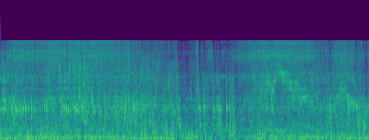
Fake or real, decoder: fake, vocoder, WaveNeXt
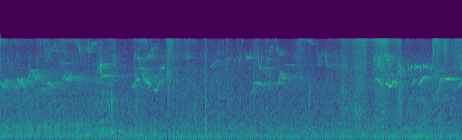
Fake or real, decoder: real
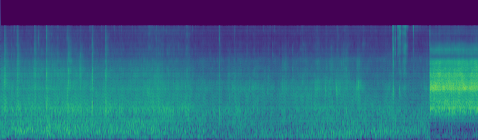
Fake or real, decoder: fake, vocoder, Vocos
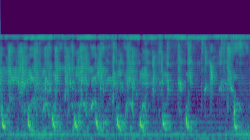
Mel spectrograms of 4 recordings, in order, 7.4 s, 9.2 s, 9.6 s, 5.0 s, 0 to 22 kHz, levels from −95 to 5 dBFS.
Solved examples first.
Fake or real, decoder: fake, vocoder, BigVGAN v2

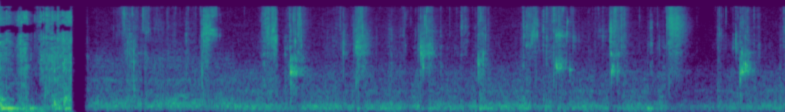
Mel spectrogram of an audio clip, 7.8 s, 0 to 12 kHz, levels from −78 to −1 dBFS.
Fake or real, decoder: real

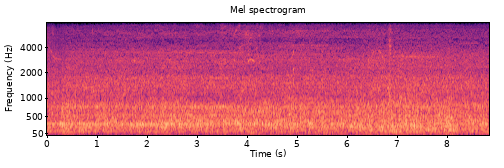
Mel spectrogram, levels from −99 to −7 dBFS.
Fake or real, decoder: real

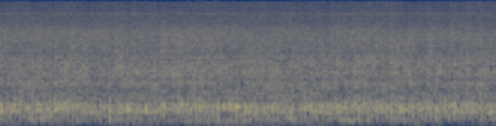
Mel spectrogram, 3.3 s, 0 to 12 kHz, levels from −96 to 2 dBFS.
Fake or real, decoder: fake, codec, SNAC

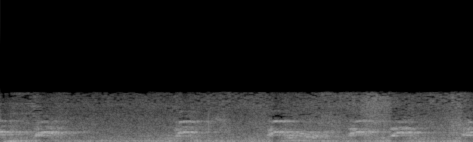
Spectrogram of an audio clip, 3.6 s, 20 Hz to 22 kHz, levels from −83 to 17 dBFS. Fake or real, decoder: real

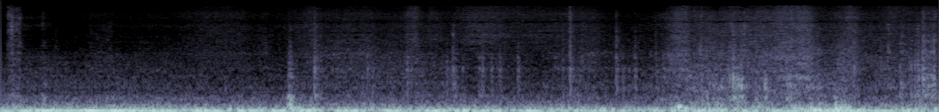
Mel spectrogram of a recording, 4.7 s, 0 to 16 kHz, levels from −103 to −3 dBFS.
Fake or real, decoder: fake, vocoder, BigVGAN v2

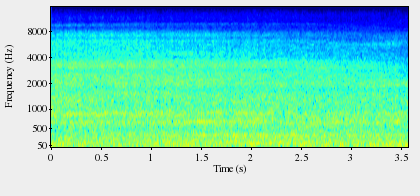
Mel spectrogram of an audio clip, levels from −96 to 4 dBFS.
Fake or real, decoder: real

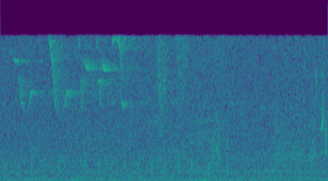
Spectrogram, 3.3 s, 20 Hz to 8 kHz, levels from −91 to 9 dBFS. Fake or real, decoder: real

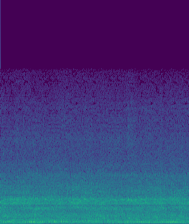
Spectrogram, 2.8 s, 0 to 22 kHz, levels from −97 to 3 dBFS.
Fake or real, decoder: fake, codec, SNAC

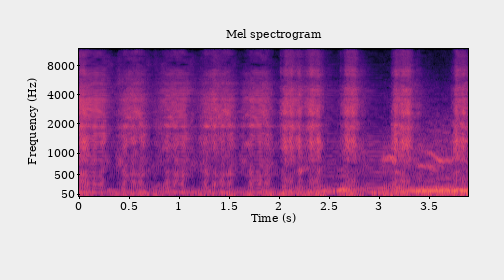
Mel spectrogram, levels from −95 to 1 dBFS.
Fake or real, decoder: fake, vocoder, Vocos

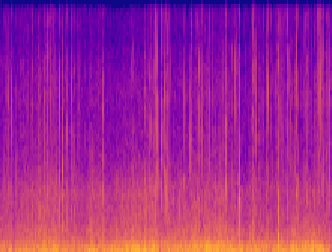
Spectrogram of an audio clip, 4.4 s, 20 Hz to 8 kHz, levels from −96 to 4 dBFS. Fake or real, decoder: real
